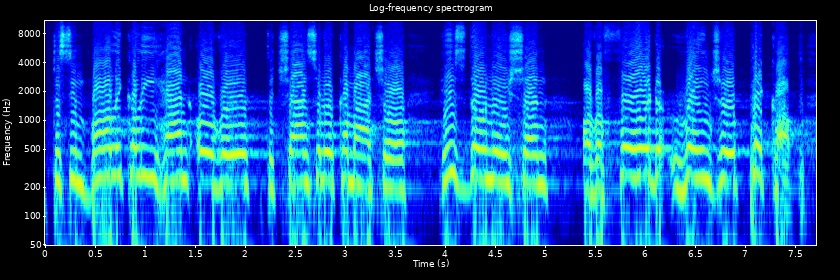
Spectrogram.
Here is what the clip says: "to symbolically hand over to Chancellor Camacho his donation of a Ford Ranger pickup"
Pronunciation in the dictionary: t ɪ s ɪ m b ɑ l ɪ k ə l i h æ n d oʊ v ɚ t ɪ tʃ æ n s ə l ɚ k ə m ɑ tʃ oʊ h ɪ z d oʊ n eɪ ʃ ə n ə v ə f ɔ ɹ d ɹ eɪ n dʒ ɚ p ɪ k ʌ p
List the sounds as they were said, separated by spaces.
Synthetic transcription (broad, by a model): t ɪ s ɪ m b ɑ l ɪ k ə l i h æ n d oʊ v ɚ t ɪ tʃ æ n s ə l ɚ k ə m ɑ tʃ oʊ h ɪ z d oʊ n eɪ ʃ ə n ə v ə f ɔ ɹ d ɹ eɪ n dʒ ɚ p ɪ k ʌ p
